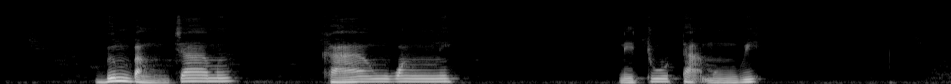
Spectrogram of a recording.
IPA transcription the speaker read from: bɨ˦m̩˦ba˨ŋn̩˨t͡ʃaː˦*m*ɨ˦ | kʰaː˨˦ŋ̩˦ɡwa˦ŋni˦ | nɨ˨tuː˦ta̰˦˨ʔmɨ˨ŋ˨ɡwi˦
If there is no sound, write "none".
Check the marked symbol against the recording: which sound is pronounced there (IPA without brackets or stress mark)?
m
